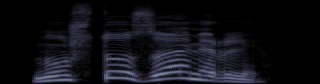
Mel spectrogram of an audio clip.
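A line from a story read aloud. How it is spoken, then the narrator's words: Bark. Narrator (Russian): рявкнул Берлак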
